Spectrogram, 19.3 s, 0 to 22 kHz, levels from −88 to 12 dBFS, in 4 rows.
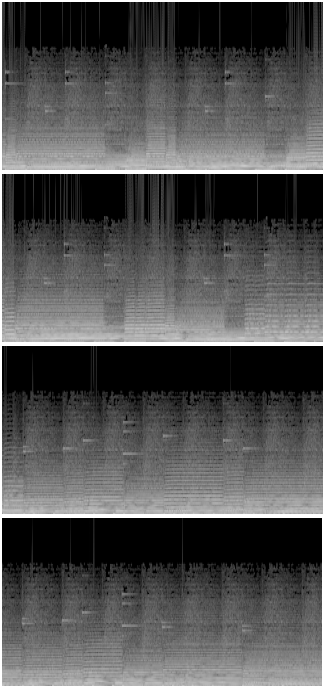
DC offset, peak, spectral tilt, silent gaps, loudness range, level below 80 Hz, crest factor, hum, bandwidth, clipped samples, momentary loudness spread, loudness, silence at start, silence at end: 0.2%; 0 dBFS; -4.5 dB/octave; none; 3 LU; -28 dBFS; 12 dB; none; 16.5 kHz; 0.1%; 4 LU; -12 LUFS; 0 s; 0 s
